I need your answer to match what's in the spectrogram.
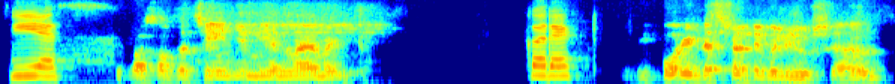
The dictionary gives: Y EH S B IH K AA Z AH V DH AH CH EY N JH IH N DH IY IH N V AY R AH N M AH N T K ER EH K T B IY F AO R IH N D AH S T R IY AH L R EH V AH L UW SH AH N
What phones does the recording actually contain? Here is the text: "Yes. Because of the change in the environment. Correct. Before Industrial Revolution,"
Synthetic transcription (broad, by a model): Y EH S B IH K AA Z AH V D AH CH EY N JH IH N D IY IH N V AY AH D M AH N T K ER EH K T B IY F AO R IH N D AH S T R IY AH L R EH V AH L UW SH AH N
